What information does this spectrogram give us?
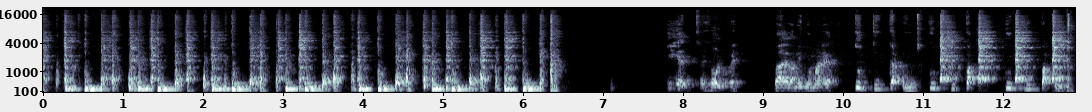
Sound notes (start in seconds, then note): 10.1 Tararea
